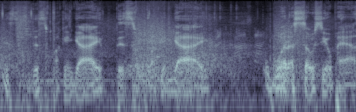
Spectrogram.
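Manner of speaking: muttering about the rude customer, low and seething; low seething grumble. Retold or imitated. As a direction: mutter your fury to yourself. Retold seething inner thought.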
